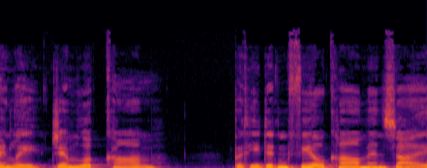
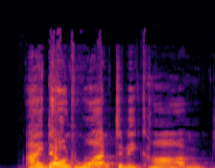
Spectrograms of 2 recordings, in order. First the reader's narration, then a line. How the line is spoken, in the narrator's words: Jim shouted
